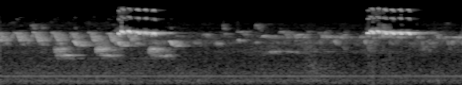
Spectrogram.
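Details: Domestic Belgian canary singing: a rapid run of buzzy stacked trills sliding around mid-high pitch, then two bright, piercing whistled rolls about two seconds apart, with soft scattered chirps between.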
